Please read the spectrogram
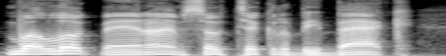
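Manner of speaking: ordinary delivery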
